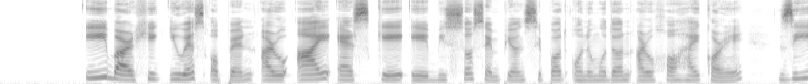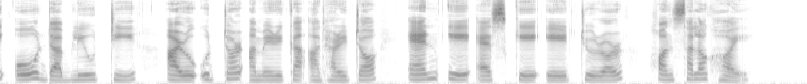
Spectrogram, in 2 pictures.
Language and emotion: Assamese, neutral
